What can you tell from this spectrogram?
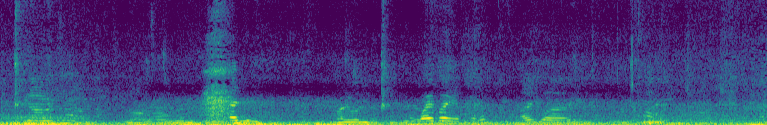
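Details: Street kittens quarrelling after being fed, one kitten screaming constantly: a run of short arched mewing cries, rising then falling, repeated about once a second over a steady low rumble and soft human speech.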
